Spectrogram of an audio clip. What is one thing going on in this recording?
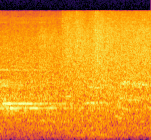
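Swimmers splash steadily through the water in an echoing hall.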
